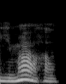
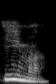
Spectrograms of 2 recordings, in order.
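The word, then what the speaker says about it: אמא: 和伊玛，都是重音在前面，它不是读成伊玛哈，看到没有？它是读伊玛、阿爸啊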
